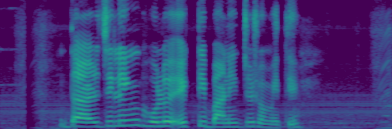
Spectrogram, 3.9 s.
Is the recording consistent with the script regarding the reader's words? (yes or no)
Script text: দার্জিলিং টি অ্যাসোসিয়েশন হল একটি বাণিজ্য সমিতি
no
